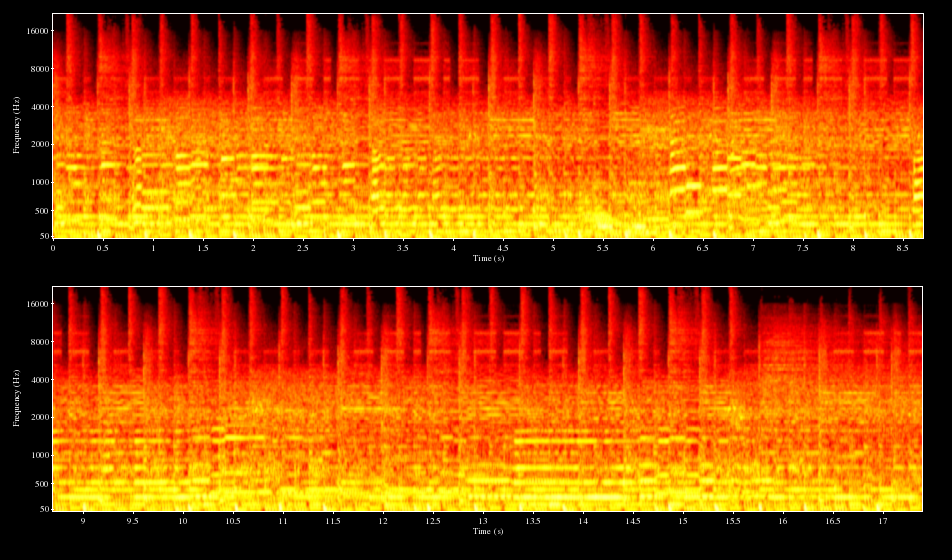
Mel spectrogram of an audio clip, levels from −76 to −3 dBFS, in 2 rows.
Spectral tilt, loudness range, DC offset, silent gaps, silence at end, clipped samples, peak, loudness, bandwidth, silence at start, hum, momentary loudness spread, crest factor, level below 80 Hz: -4.5 dB/octave; 1 LU; under 0.1%; none; 0 s; under 0.1%; 0 dBFS; -13 LUFS; over 20 kHz; 0 s; none; 2 LU; 14 dB; -22 dBFS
